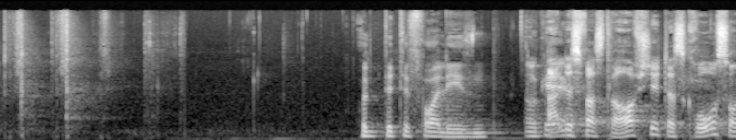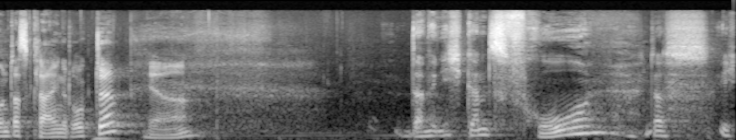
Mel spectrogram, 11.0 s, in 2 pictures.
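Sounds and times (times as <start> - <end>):
playing cards being shuffled vigorously: 0.0 - 1.4
speech: 2.7 - 7.2, 8.6 - 11.0.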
